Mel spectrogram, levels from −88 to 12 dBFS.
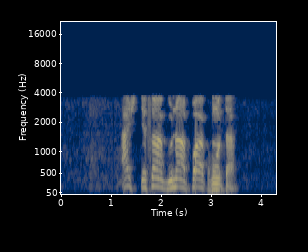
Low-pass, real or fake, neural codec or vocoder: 3.6 kHz; real; none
